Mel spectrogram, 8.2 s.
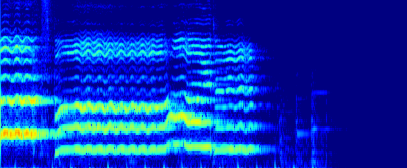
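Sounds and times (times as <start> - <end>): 
G major vocal backing track: 0.0 - 5.6.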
